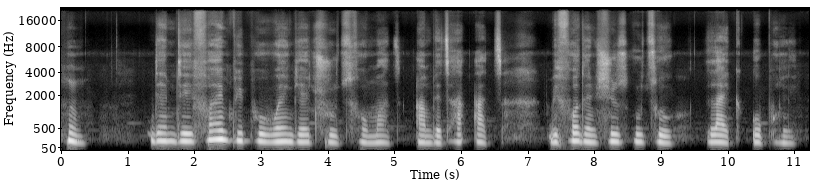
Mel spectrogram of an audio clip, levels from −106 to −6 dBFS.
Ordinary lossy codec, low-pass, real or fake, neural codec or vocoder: none; none; fake; autoencoder, 48 kHz, 128 numbers a frame, DAC-VAE, trained on Japanese speech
